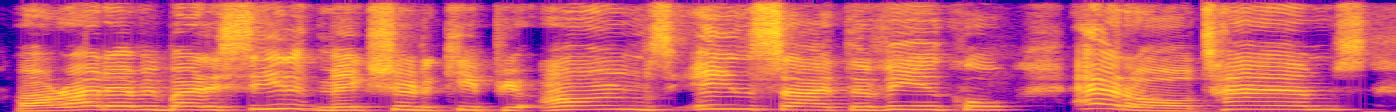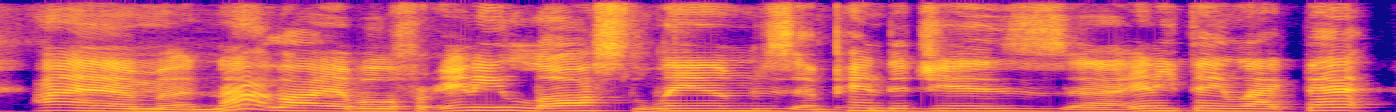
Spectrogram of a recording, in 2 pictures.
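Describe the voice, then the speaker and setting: Man putting on a high-pitched, officious lady bus driver. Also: normal speed, hardly any pauses, fairly bright tone. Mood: brisk, officious. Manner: chatty, officious, theatrical. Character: brisk, theatrical female bus driver.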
